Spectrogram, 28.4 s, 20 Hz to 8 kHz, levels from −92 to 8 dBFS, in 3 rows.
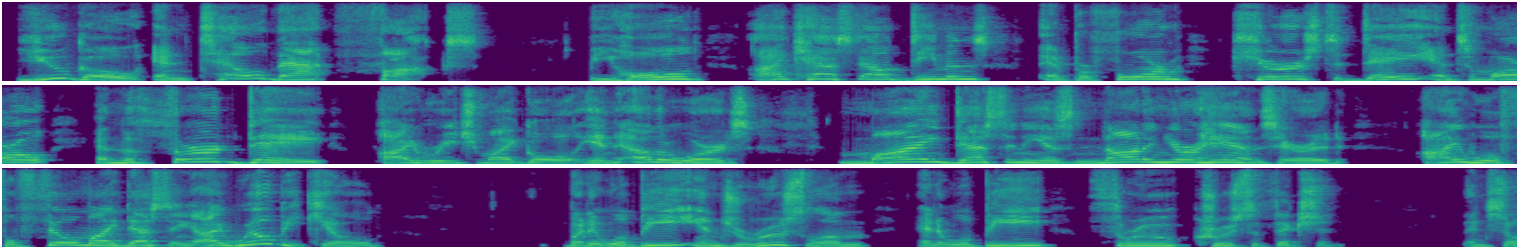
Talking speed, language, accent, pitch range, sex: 125 wpm, English, American, 175-250 Hz, male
